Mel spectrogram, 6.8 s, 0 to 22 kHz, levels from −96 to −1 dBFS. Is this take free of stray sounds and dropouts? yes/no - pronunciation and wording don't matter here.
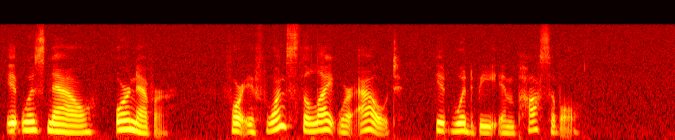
yes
